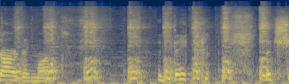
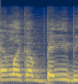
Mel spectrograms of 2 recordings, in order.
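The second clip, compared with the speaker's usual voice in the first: normal talking voice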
